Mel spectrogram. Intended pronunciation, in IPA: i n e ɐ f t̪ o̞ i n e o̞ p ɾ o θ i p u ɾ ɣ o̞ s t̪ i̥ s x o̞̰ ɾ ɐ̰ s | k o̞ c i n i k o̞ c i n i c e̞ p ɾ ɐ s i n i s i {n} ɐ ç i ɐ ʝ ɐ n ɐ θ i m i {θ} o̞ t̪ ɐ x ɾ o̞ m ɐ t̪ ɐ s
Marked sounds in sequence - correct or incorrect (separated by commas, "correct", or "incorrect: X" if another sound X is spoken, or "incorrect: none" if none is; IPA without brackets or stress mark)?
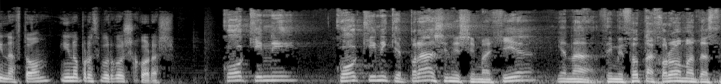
incorrect: m, correct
